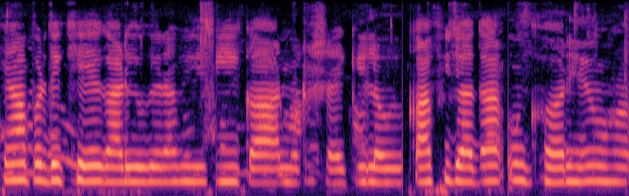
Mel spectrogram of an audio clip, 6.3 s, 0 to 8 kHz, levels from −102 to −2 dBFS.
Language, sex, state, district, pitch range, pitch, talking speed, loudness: Hindi, female, Chhattisgarh, Sarguja, 220-240 Hz, 230 Hz, 150 wpm, -28 LUFS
